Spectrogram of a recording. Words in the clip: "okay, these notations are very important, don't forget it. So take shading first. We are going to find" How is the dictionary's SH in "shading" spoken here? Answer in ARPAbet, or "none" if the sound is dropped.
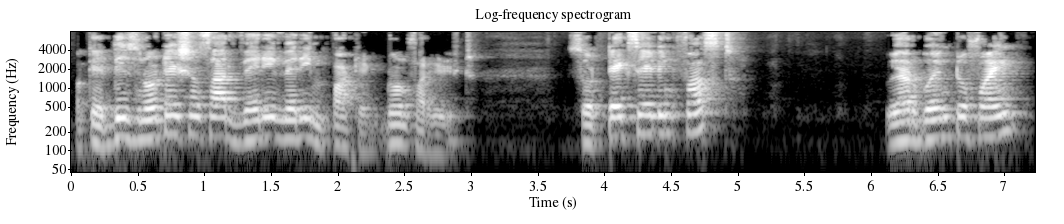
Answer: S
